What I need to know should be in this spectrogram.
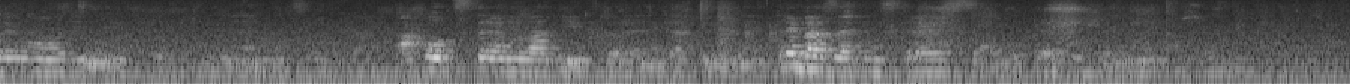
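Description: A woman speaks calmly through a microphone in an echoing room.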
